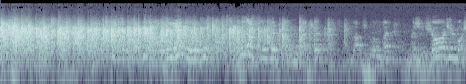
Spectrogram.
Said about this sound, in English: Give them all a good clap.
